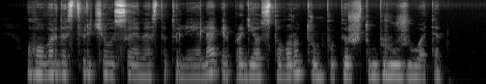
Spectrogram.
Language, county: Lithuanian, Alytus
